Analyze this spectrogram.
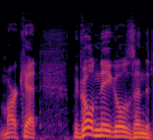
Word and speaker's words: Marquette: I'm reading here marquet it's exactly how you pronounce that Marquette the golden eagles and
